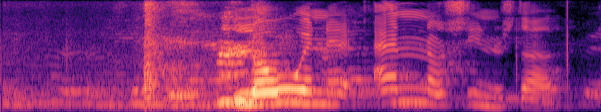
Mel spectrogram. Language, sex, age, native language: Icelandic, male, 10, Icelandic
